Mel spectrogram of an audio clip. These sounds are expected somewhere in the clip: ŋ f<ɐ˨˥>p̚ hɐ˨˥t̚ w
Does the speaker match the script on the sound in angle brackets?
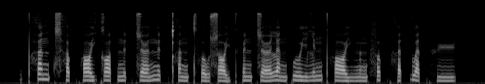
no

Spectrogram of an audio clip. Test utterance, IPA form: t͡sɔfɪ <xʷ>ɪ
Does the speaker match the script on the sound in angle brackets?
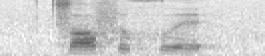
yes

